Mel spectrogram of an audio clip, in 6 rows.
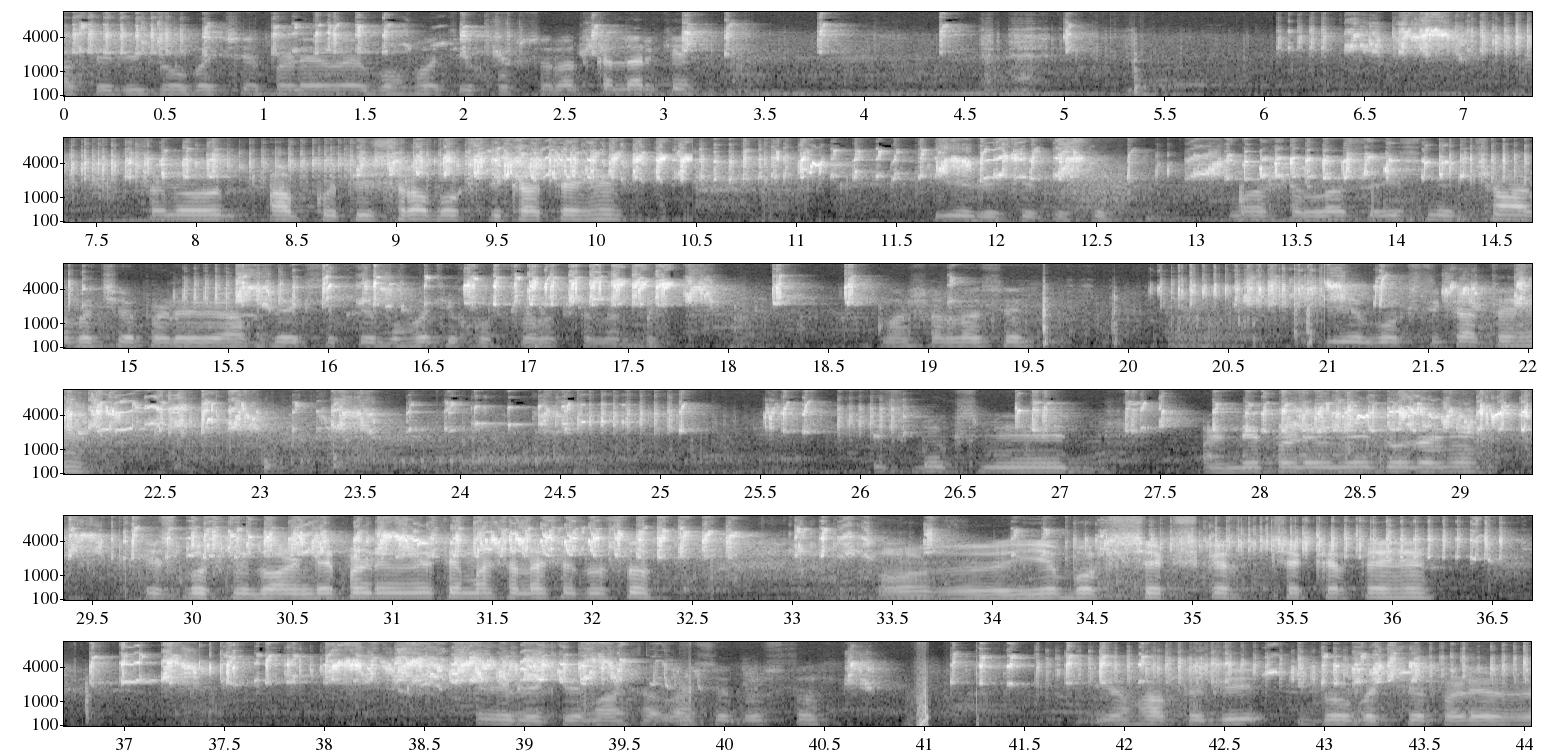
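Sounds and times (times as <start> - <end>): parrots chirping: 0.0 - 19.3, 19.9 - 39.9, 40.6 - 44.0
lovebirds chattering: 0.0 - 44.0.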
